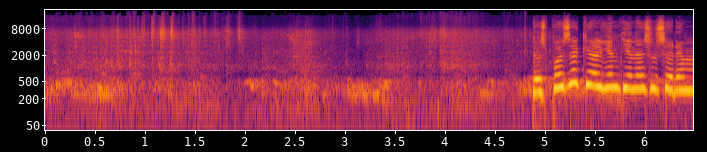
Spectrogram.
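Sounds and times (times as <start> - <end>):
pigeon wing flutters: 0.0 - 5.6
pigeons cooing: 0.0 - 6.2
faint hiss of outdoor ambience: 0.0 - 6.4
speech: 4.9 - 6.4.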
